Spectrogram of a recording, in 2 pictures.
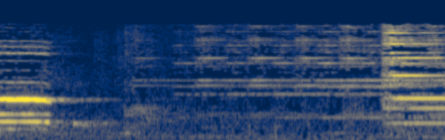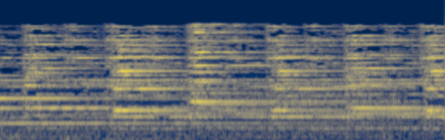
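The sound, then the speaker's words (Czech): Church bells ring with no voices present: a couple of bell tones sound and fade, then a full peal of several overlapping bells swells in, loud, clanging and continuous. “Čuj nas, sveti oče, koji odjekuješ od zvona i klepala koji traže spasa.”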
